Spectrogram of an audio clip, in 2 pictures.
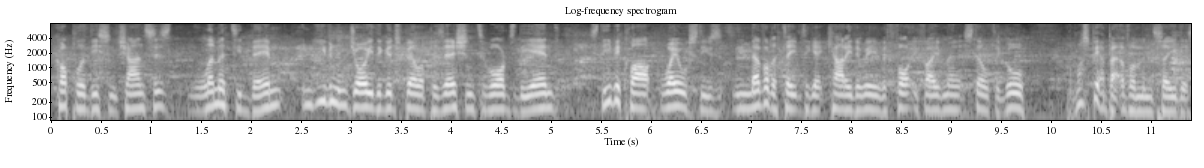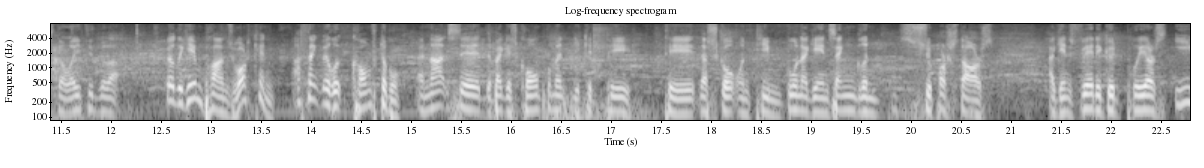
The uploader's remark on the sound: Live from Scotland HQ at Drygate Brewery.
